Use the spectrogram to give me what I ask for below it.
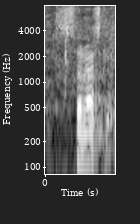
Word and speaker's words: Swiarski: Is that pronouncing it right? Yes. Okay. Swiarski. And here, I found mine.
